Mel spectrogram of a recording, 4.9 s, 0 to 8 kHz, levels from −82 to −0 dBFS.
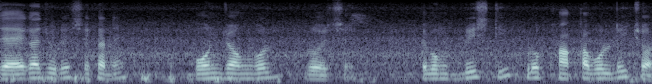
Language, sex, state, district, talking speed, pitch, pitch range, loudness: Bengali, male, West Bengal, Jalpaiguri, 125 wpm, 135 Hz, 120-145 Hz, -23 LUFS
